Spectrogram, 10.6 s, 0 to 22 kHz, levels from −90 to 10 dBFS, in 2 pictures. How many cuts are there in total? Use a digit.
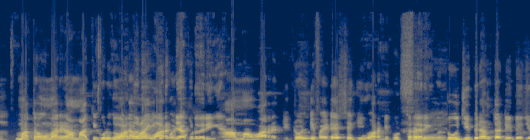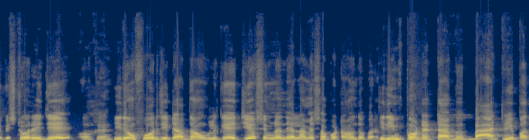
2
